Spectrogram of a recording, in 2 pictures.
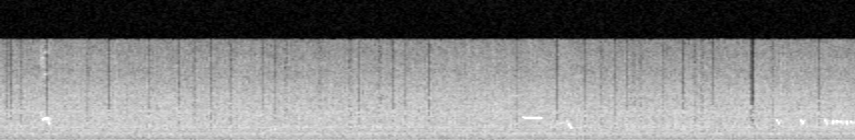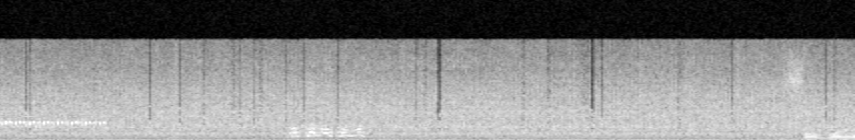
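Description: A heavy harvester engine drones steadily.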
